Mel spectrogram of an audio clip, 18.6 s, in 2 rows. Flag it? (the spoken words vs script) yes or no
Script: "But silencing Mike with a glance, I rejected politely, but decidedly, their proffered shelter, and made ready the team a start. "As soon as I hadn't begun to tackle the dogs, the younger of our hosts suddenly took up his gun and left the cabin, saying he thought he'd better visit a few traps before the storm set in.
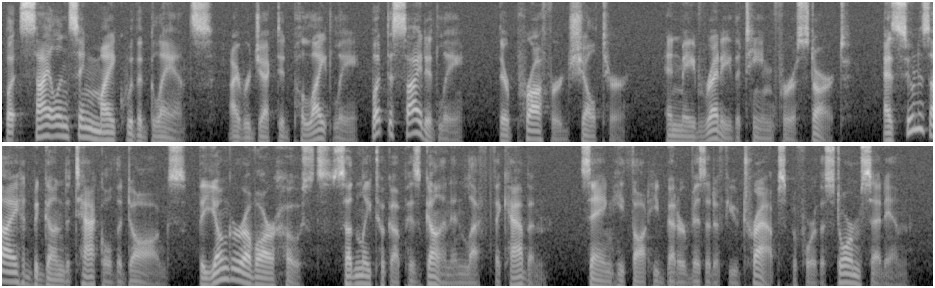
yes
